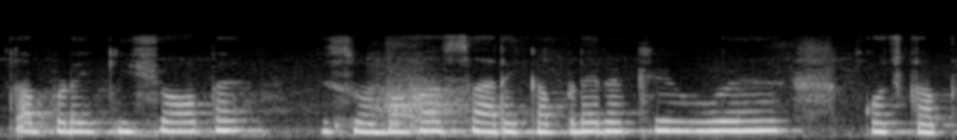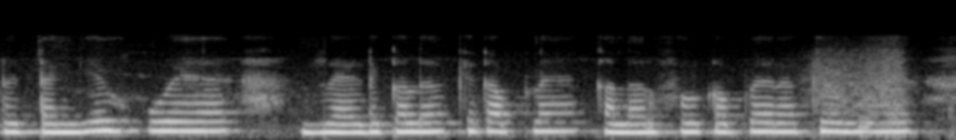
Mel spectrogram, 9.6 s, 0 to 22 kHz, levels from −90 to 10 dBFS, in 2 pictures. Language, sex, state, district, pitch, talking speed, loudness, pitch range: Kumaoni, female, Uttarakhand, Tehri Garhwal, 250 Hz, 150 wpm, -11 LUFS, 245-265 Hz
